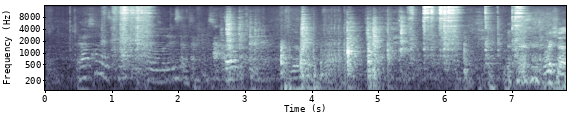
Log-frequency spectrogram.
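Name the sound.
dishes and cutlery clattering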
